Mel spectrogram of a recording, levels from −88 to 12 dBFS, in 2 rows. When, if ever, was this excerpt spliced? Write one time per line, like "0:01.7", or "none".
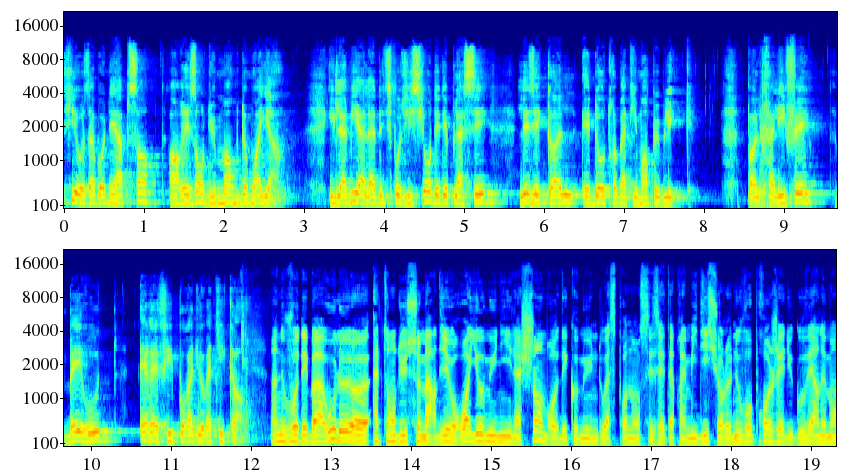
none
